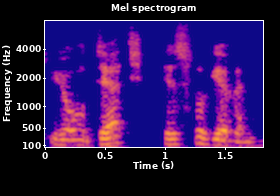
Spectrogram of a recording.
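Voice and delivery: put-on low, grave English accent. Bandleader pardoning a lost bet, in a solemn English accent. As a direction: pronounce it with mock English gravitas. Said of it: "gravitas that comes with that English accent".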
